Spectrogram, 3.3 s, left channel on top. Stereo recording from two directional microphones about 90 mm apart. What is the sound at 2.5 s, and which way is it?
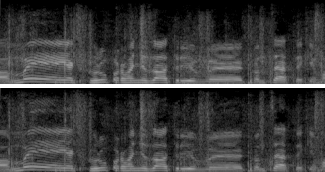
Speech, 35° right (ahead or behind).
